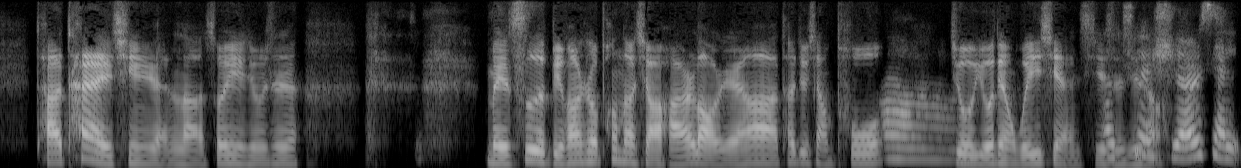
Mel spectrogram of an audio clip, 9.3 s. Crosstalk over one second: none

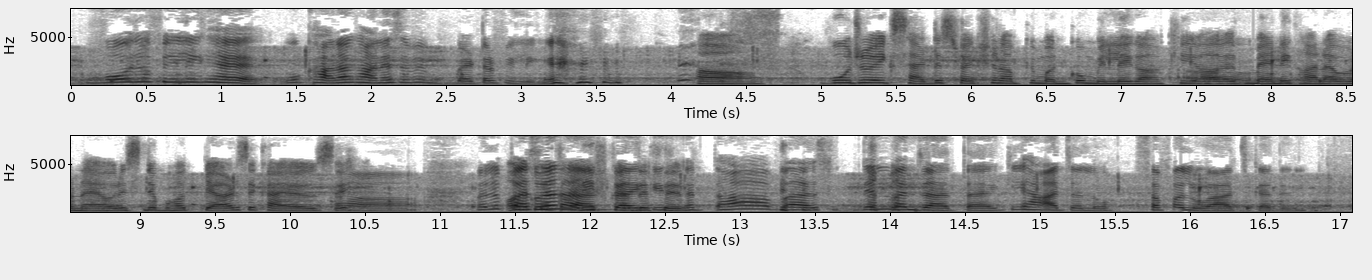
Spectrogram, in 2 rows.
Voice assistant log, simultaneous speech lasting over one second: present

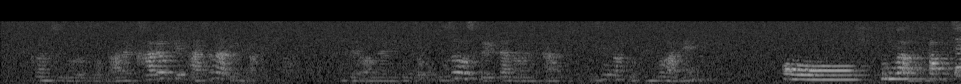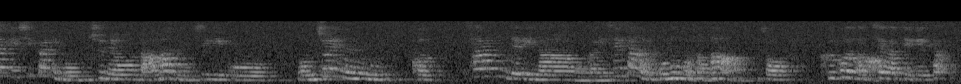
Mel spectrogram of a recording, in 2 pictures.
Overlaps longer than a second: none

